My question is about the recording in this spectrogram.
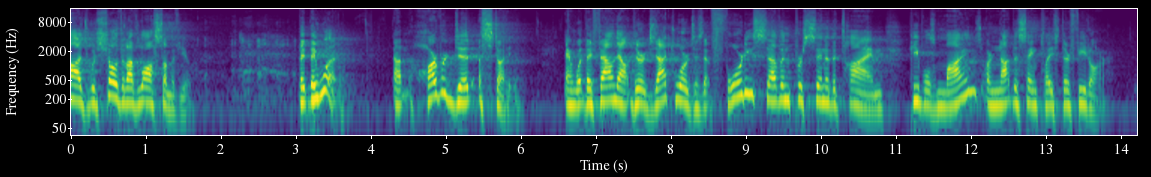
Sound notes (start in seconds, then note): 1.7 laughter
